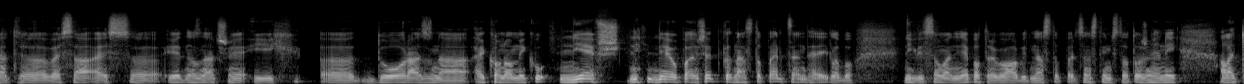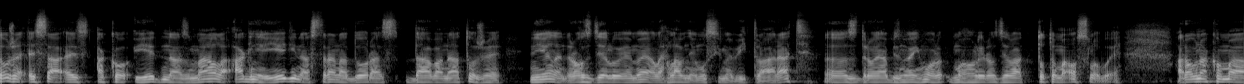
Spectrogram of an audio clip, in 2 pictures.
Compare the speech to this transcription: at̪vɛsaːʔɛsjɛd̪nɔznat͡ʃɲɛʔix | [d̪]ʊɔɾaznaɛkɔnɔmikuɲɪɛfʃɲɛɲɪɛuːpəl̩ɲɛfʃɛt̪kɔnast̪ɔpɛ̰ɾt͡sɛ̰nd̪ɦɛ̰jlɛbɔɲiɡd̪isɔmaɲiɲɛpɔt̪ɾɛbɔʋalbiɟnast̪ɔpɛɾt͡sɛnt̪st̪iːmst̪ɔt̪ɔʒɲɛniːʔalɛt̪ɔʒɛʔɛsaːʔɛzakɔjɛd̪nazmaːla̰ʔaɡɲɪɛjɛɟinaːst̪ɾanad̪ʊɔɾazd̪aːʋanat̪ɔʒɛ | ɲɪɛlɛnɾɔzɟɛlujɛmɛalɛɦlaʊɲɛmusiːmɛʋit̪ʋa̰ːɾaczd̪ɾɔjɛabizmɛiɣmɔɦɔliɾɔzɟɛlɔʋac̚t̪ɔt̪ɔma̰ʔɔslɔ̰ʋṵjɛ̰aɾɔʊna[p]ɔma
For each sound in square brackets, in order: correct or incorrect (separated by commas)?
correct, incorrect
